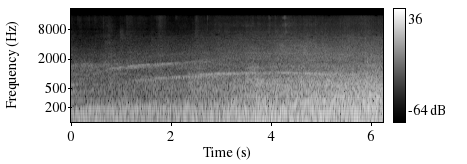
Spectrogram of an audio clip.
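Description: A tram rolls into an echoing hall with a rumble that grows louder.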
